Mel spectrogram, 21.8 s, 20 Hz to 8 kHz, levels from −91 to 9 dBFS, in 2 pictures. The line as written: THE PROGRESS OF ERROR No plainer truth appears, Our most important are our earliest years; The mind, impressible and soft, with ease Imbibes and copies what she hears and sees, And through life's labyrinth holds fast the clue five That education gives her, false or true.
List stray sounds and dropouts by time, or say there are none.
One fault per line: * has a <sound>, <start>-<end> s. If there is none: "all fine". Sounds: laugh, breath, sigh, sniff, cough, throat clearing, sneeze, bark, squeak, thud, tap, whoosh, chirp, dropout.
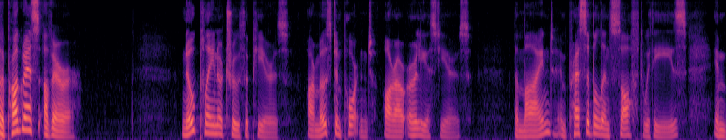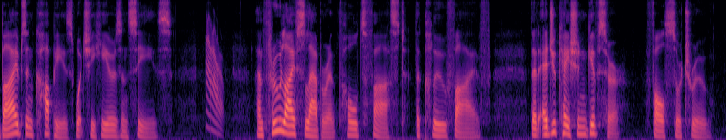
* has a chirp, 14.0-14.3 s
